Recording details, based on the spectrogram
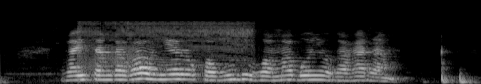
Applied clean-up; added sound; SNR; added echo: none; Fart; 17 dB; reverberation time 0.3 s.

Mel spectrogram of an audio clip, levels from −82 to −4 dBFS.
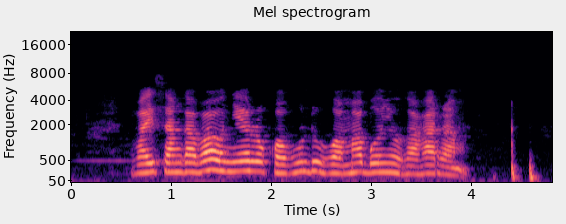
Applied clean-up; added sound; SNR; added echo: none; none; none; none.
